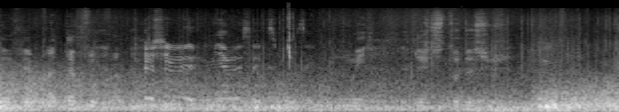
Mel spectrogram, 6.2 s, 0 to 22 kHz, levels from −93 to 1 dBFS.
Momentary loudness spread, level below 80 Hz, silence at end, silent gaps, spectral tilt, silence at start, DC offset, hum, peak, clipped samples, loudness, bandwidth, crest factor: 12 LU; -32 dBFS; 0 s; none; -8 dB/octave; 0 s; 0.1%; none; 0 dBFS; under 0.1%; -21 LUFS; 15 kHz; 20 dB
